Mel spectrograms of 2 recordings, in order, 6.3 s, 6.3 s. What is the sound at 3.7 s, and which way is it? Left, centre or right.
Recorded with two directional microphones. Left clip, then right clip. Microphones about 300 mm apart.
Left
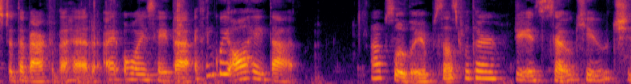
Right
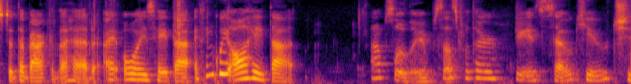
Speech, centre.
